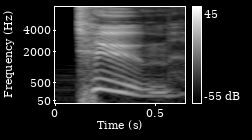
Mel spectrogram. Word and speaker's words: Toom: Toom pronounced tomb. Okay. Tomb. Pronounced tomb.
